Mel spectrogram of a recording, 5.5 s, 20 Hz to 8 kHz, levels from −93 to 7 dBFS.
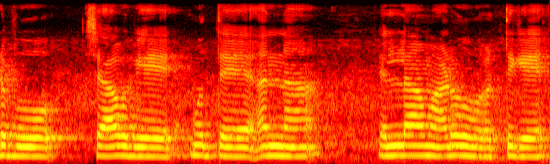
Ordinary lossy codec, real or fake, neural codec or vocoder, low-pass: none; real; none; 7.2 kHz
